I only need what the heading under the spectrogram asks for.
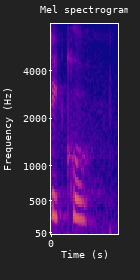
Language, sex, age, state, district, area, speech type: Sindhi, female, 18-30, Gujarat, Surat, urban, read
